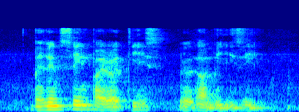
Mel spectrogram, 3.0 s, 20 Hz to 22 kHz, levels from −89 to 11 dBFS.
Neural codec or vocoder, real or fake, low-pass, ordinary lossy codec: codec, 16 kHz, 4 kbps, FunCodec, trained on LibriTTS, 50 frames a second; fake; none; none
